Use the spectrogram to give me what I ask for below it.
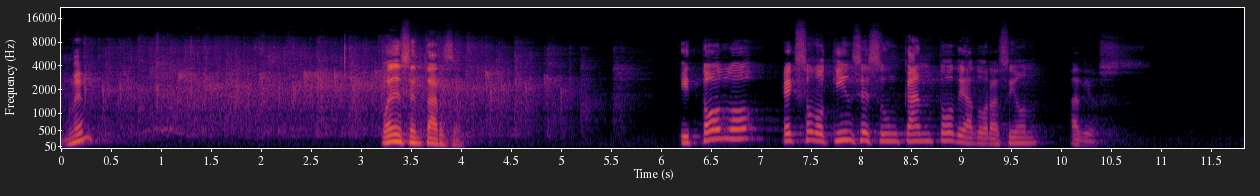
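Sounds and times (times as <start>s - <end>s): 
audience applause: 0.0s - 5.7s
speech: 0.1s - 0.6s, 3.2s - 4.1s, 6.2s - 10.7s.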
